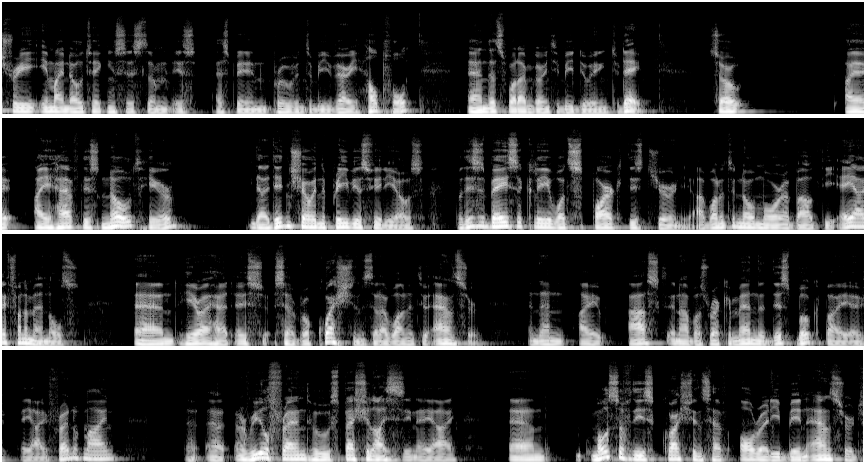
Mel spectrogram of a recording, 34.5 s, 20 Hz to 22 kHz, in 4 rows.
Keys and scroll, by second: 12.2-14.1 typing, 17.3-20.3 typing.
